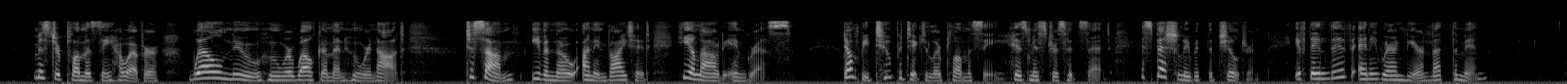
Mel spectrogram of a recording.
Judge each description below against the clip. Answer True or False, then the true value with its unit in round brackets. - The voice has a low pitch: False (195 Hz)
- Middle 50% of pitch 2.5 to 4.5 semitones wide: False (5.6 semitones)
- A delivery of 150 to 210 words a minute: True (155 wpm)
